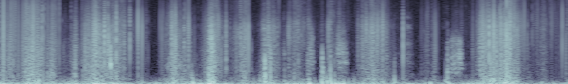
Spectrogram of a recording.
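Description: A fingertip rubs and presses into the ear canal and along the folds of a white silicone binaural microphone ear. It makes close, muffled rumbling and scratchy rustling in a steady run of short, dense bursts, almost all deep low-end thumping with little brightness.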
